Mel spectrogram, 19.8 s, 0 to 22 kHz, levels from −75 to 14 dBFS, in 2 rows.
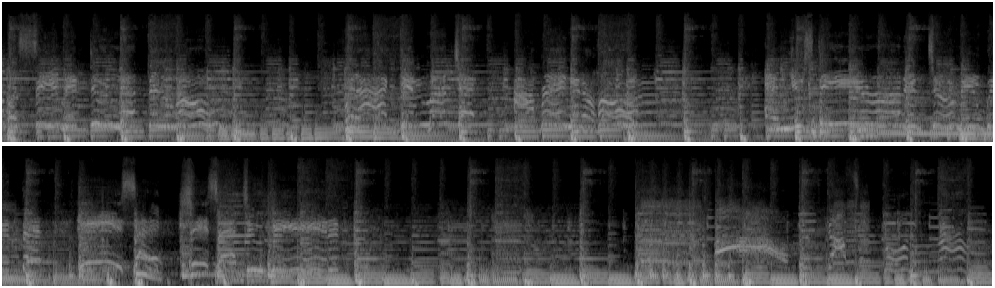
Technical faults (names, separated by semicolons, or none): none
